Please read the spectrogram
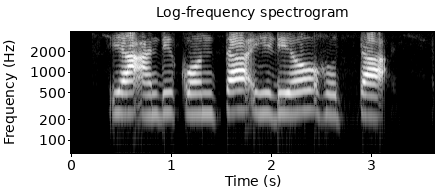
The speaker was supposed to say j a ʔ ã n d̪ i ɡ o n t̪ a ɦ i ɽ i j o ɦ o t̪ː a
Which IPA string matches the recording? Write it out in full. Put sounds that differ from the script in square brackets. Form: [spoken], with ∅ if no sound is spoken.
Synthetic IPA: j a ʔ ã n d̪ i [k] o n t̪ a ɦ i ɽ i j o ɦ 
